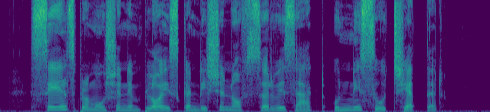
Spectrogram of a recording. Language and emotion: Punjabi, neutral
